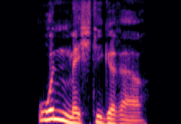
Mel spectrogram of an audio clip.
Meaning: inflection of ohnmächtig: 1. strong/mixed nominative masculine singular comparative degree 2. strong genitive/dative feminine singular comparative degree 3. strong genitive plural comparative degree
- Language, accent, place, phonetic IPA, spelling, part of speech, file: German, Germany, Berlin, [ˈoːnˌmɛçtɪɡəʁɐ], ohnmächtigerer, adjective, De-ohnmächtigerer.ogg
